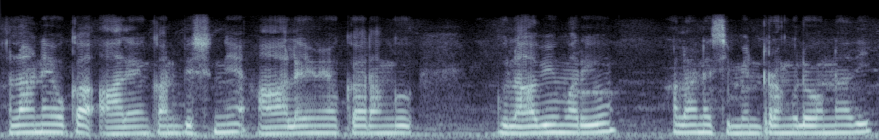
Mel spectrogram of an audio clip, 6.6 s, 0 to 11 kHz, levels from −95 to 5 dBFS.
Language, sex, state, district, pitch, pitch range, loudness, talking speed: Telugu, male, Telangana, Mahabubabad, 175 Hz, 165-180 Hz, -14 LUFS, 120 wpm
